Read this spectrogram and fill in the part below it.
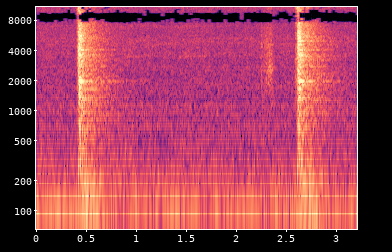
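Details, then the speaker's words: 2010 Chevrolet Silverado 2500 6.0L: two heavy metallic clunks over low idle hum while pushed backwards; transfer case failing, probably run dry from a leak about 9,000–10,000 miles after fluid service. "bad transfer case probably run dry from the leak"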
